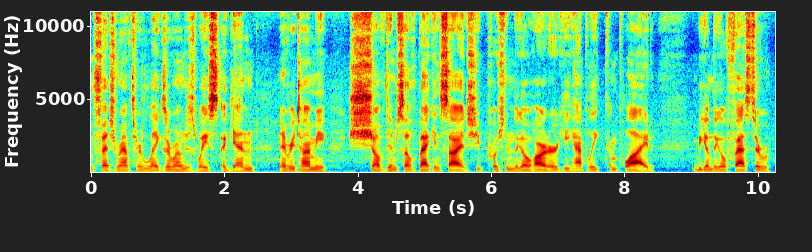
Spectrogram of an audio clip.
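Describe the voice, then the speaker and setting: A man giving a mocking dramatic reading, breaking off into crude, exasperated, sarcastic commentary. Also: deep voice. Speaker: comedic fan fiction reader.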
